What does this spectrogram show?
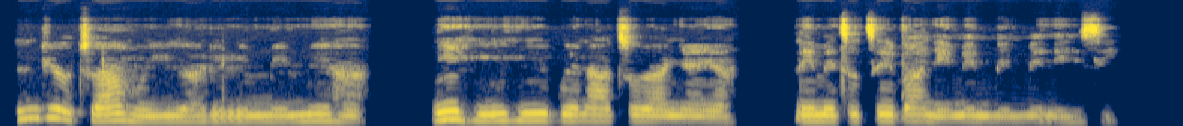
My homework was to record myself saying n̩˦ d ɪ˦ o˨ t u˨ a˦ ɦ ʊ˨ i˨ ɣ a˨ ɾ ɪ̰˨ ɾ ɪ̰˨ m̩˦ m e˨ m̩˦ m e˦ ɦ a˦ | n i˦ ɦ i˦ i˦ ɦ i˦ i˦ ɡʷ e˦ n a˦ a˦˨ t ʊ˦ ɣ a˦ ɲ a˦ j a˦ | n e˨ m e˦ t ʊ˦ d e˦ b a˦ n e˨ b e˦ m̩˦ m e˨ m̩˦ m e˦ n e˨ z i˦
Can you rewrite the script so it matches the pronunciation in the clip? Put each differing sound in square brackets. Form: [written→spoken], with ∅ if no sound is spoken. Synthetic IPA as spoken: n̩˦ d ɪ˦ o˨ t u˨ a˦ ɦ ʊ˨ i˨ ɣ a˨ ɾ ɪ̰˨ ɾ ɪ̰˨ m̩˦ m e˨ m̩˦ m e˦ ɦ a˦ | n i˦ ɦ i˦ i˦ ɦ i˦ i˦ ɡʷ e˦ n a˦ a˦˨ t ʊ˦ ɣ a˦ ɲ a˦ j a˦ | n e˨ m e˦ t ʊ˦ [d→t] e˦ b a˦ n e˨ [b→m] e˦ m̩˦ m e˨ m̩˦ m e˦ n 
